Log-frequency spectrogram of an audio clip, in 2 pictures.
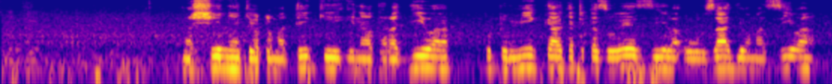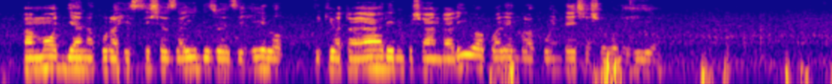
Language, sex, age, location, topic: Swahili, male, 18-24, Dar es Salaam, finance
